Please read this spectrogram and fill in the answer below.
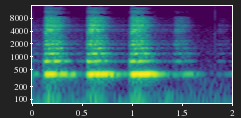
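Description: Distorted vocal-like synthesizer patch playing the same note three times, about two notes a second, the last one fading out near the end. The sound is made louder and more distorted by a wave shaper and an overdrive.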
